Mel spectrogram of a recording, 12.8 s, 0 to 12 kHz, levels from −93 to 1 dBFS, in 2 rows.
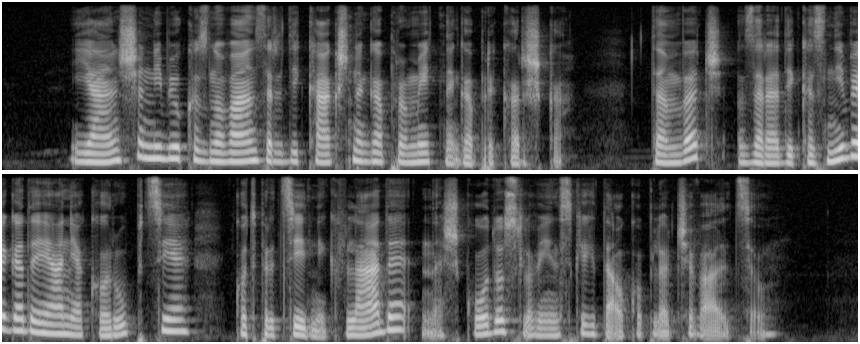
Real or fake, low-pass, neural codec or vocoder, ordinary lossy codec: real; 10.8 kHz; none; none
